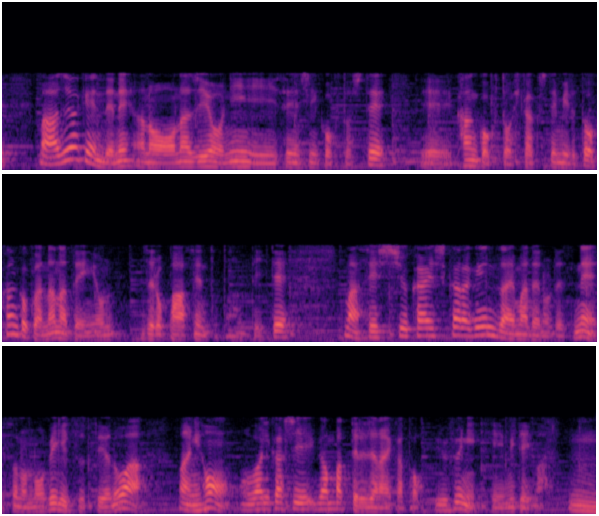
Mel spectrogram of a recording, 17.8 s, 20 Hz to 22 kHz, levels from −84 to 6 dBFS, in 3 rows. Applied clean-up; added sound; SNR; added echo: none; none; none; none.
